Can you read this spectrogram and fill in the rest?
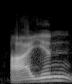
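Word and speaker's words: ע: Ayin, notice the transliterated form is the reverse apostrophe. The reverse apostrophe is how you transliterate the ayin. It is silent.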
